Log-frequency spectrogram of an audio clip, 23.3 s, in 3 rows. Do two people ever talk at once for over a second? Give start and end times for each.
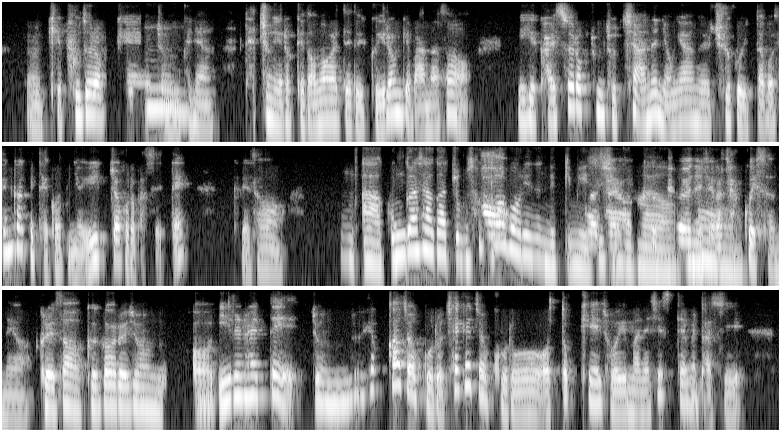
13.6-15.1

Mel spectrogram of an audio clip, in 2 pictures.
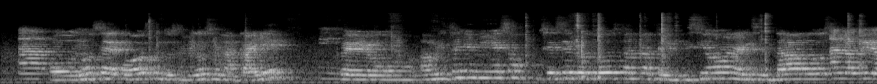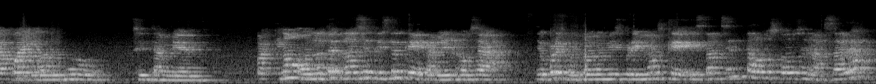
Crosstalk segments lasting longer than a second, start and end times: none

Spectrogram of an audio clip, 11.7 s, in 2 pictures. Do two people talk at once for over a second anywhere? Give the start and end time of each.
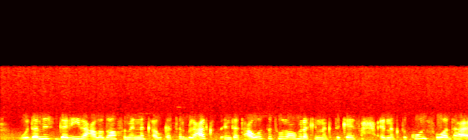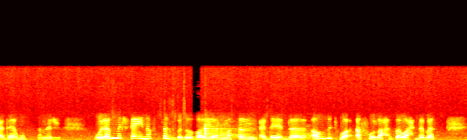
none

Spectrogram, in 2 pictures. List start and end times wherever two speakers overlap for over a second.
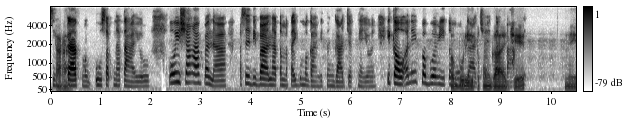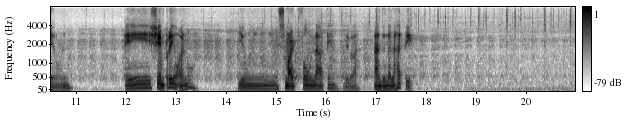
8.0-9.3

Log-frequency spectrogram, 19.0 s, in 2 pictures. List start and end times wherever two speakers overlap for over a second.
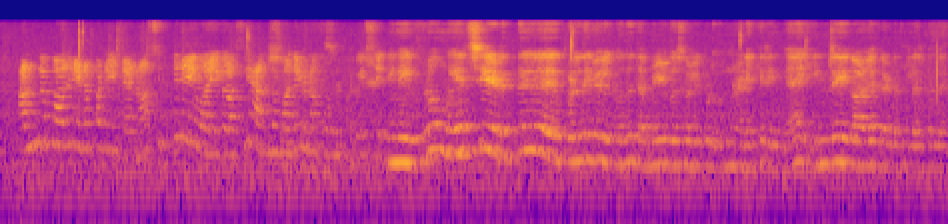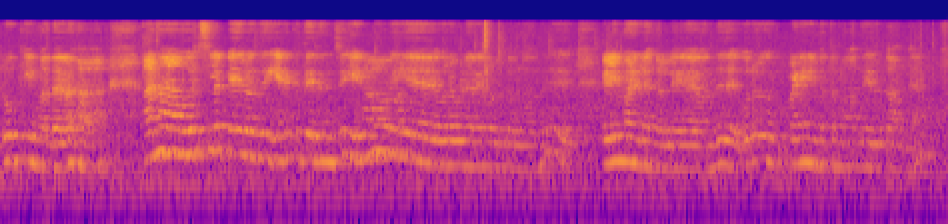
2.7-4.1

